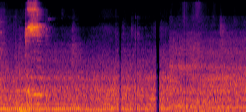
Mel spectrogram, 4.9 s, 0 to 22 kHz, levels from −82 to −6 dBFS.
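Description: From 2.29 to 3.20 s the audio shows repeated stalls (stutter): seven brief holds, the longest 68 ms, adding 146 ms in total. Packets arrived late, the jitter buffer drained each time, and the receiver stretched the last sound until data resumed, so the passage drags and catches without losing content.

From 3.39 s to the end, the section plays at the wrong speed, 1.5 times too fast, with pitch raised by roughly seven semitones. This is likely the result of playback or editing against a mismatched clock, so the sound turns hurried and noticeably higher.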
